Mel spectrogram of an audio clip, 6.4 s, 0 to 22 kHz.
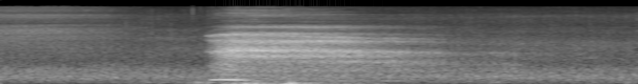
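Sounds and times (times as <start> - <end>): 
deep breath during a guided breathing exercise: 1.5 - 5.6.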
